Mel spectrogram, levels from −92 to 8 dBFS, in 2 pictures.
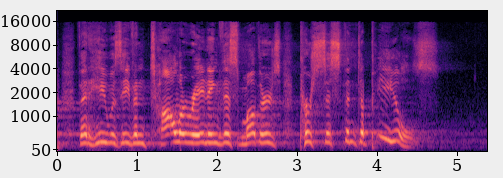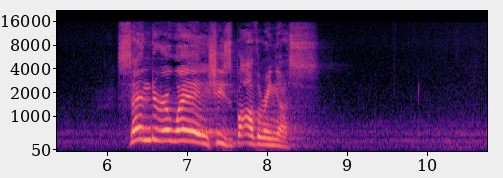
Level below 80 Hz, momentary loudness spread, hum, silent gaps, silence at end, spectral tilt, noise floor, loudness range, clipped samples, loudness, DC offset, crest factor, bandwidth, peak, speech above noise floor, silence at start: -68 dBFS; 15 LU; none; none; 2.15 s; -3 dB/octave; -56 dBFS; 6 LU; under 0.1%; -16 LUFS; under 0.1%; 16 dB; 16 kHz; -2 dBFS; 40 dB; 0 s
